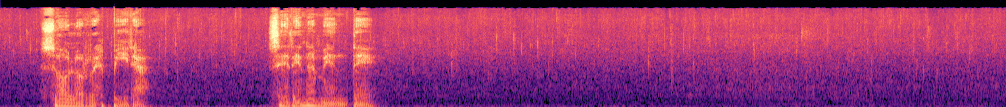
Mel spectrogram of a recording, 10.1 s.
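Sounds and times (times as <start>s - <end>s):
rain hissing: 0.0s - 4.9s
raindrop ticks: 0.1s - 10.0s.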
